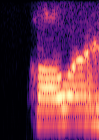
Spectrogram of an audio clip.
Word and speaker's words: Paula: Paula Hankins.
